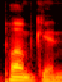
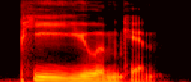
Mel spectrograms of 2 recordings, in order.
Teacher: we almost never pronounce that second P sound clearly. We say it really fast. · the second P is almost silent. It just gets absorbed.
